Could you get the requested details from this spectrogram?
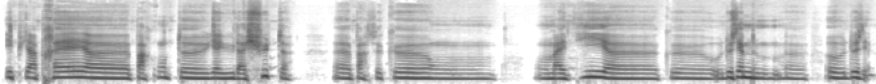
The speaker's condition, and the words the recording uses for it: Deafness. C'est trompeur parce que on croit que, que je ne suis pas sourde, mais je suis sourde en enlevant mon appareil.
